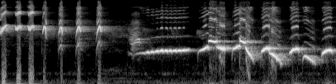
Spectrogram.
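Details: White-rumped shama, champion singer with a loud, strong voice, opening with a rapid series of sharp high ticks, then a steady whistled trill and a run of varied slurred whistles.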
